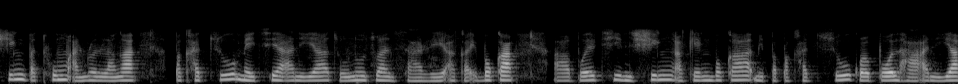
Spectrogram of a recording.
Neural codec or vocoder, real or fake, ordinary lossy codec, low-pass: none; real; Opus, 32 kbps; 5.4 kHz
